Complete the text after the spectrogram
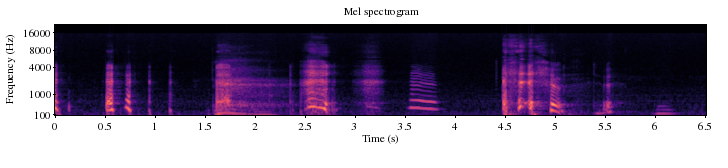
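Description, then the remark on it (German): Several sharp coughs, throat-clearing and nose-blowing sounds, fairly loud, coming in short bursts with pauses between them, along with some brief voiced noises. “Alter, ich wollte gerade Zeit überbrücken, während du geschneuzt und gehustet hast.”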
